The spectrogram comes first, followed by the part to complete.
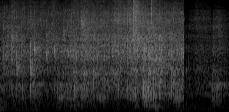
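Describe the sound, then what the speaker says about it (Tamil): Seasoning frying in a kadai for tamarind rice offering, a steady bright sizzle with stirring scrapes, close and continuous before cutting off abruptly near the end; no voices. "பாருங்கள், எல்லாமே நல்லா வறுபட்டுடுச்சு."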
